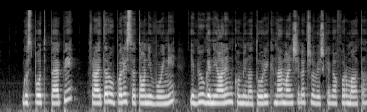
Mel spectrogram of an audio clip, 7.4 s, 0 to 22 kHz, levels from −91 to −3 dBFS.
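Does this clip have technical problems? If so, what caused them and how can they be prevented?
Yes. Throughout, the speech's upper band sounds bright but synthetic, with gritty, lispy s sounds and nothing above 15.5 kHz, likely HE-AAC compression at a low bitrate. Unlike plain low-pass dulling, the treble is present but rebuilt from copied lower bands. Encode at a higher bitrate or with plain AAC.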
